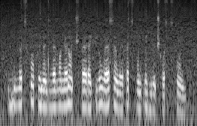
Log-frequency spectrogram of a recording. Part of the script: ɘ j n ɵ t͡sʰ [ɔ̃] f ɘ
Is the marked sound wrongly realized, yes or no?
yes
